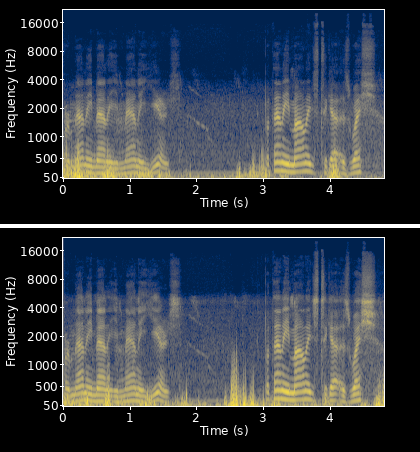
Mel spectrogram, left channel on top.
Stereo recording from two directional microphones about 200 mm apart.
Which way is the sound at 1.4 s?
30° right (ahead or behind).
